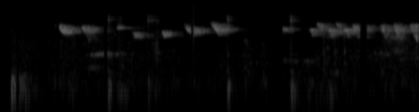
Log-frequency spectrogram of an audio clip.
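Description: Birds chirping: a run of short, high chirps, many sliding down in pitch, with a brief pause about four seconds in. A few faint low knocks come with them.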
